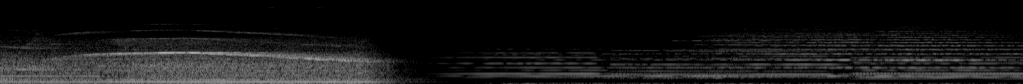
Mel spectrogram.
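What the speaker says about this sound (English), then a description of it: "That's the ambulance I called." Ambulance siren in the video game The Amazing Spider-Man 2, wailing loud and close over a low engine drone for about four seconds, then cutting away to quieter music.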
